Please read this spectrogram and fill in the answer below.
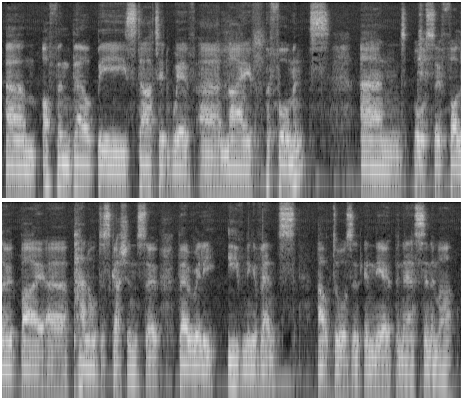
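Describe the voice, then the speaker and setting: Low-pitched man, noisy background. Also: fairly even intonation, slow, darkish tone. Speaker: film festival organiser, interview guest. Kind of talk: informal interview, explaining a programme.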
